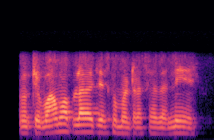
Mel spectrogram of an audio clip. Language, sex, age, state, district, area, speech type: Telugu, male, 30-45, Andhra Pradesh, Chittoor, rural, conversation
